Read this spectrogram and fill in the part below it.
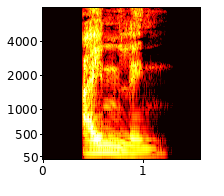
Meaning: singleton (i.e. not a twin, triplet, etc.)
- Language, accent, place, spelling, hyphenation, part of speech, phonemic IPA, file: German, Germany, Berlin, Einling, Ein‧ling, noun, /ˈaɪ̯nlɪŋ/, De-Einling.ogg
